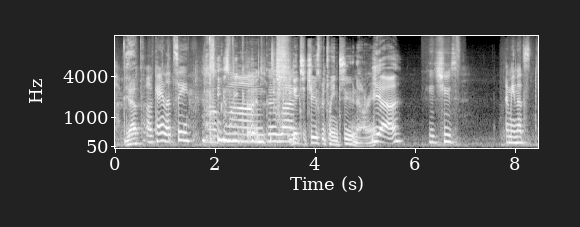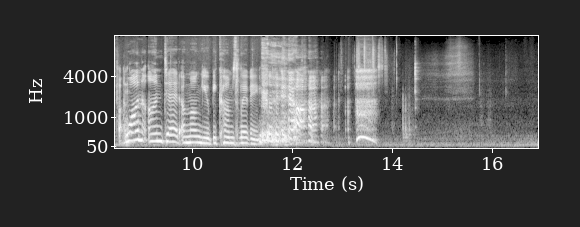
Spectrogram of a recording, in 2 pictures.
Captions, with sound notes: Two. - Fuck. - Yep. - Okay, let's see. - Please be good. - Oh come on, good luck. - You get to choose between two now, right? - Yeah. - You choose... - I mean, that's fun. - One undead among you becomes living. - Yeah. (laughs)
